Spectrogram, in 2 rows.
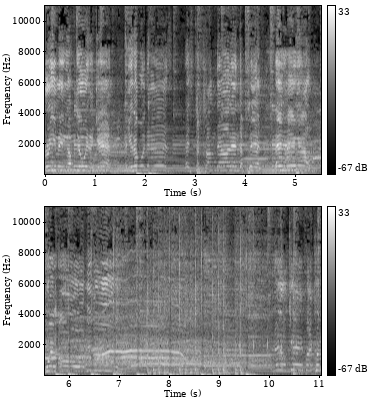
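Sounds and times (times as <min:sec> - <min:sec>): live pop-punk band playing: 0:00.0 - 0:11.0.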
